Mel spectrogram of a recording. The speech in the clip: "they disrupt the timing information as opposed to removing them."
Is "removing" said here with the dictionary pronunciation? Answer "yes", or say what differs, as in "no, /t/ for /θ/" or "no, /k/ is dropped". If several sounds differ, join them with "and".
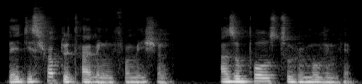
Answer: yes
